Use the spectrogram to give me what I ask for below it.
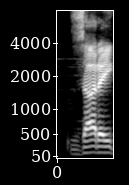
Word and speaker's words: Zadeh: guys on the whole zod a kicks i just found out that's how you say it zade kicks uh fiasco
